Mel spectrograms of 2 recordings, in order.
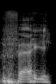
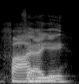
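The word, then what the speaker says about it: Fage: Well, That woke her up, the faggy yogurt.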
